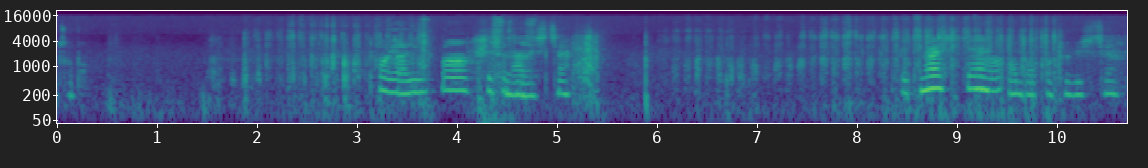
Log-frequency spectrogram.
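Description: A coin scratches rapidly across a scratch card.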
